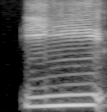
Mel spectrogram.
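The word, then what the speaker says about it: 一: So in Chinese language one which is known as e is actually pronounced as yao whenever we are talking or speaking telephone numbers, room numbers and bus number.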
